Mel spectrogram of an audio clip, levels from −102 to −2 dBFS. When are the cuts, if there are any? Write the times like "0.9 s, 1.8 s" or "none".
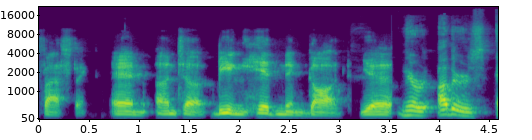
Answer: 3.1 s

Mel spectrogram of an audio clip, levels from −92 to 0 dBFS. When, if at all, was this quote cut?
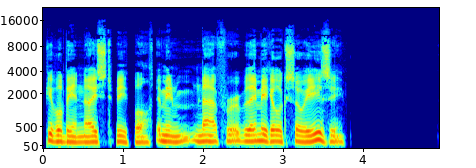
1.3 s

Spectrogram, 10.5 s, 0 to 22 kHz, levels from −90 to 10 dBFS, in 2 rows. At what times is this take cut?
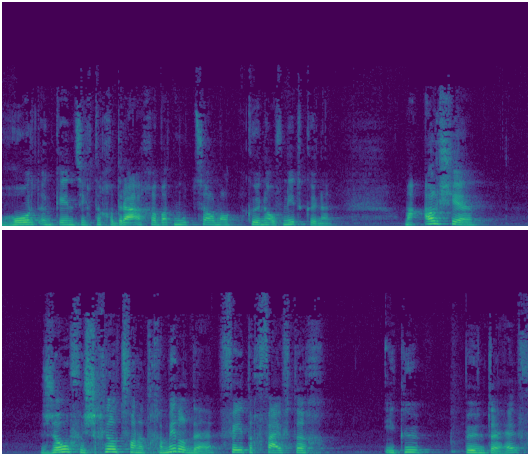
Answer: none

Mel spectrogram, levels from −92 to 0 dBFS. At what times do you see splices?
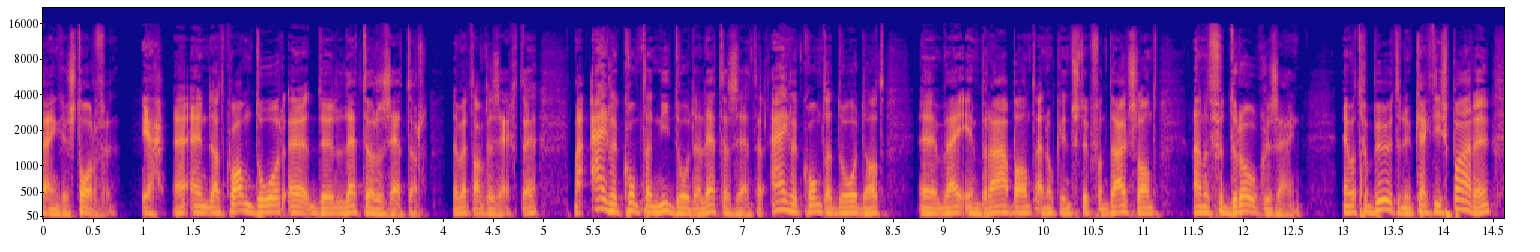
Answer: none

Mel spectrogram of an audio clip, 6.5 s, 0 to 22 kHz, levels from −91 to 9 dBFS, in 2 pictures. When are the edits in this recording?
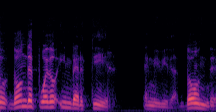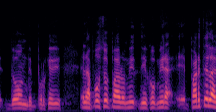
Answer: none

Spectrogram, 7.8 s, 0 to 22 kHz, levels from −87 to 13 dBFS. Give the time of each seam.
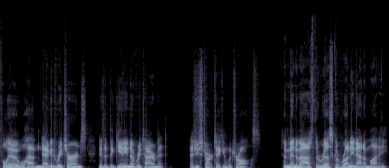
5.5 s

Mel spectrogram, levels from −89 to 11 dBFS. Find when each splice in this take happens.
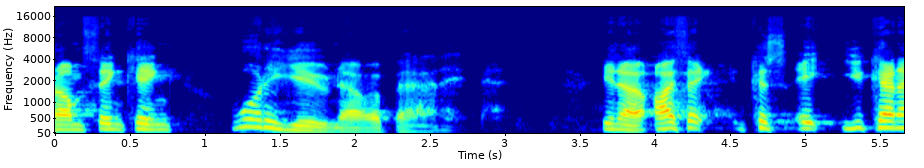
none

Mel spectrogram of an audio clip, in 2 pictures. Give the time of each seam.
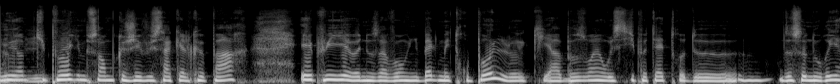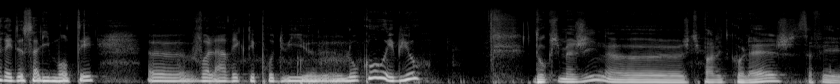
13.9 s, 15.3 s

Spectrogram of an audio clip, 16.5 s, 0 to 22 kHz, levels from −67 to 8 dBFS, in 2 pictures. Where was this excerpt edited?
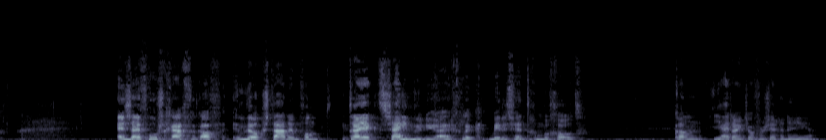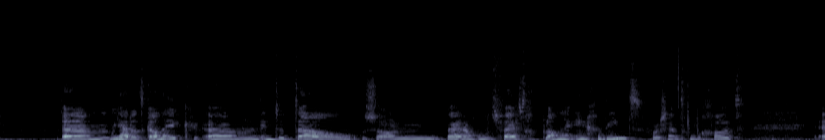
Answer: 10.8 s, 12.7 s

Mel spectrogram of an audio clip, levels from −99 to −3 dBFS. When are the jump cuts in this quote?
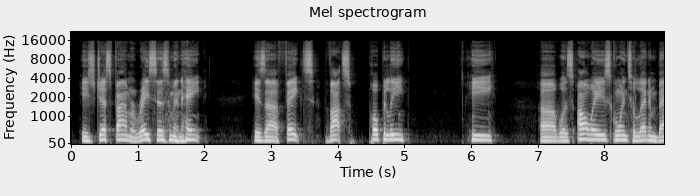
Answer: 3.8 s

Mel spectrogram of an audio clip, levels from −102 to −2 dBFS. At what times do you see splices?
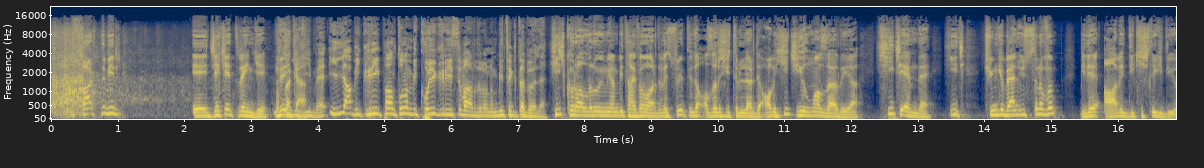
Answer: none

